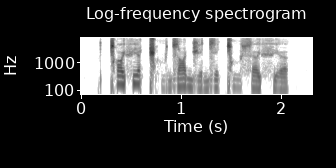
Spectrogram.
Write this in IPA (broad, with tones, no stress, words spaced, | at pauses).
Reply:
ǀɔ˦fʲɑ˦ ǁʰṳ˨d͡zɑ˦d͡ʒɪ˨ d͡zɪ˨ǀṳ˨ sʌ˨ fʲʌ˨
